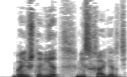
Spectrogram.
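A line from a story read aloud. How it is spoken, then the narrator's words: Sigh. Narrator (Russian): вздохнул Том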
